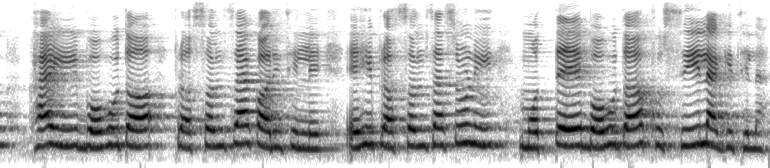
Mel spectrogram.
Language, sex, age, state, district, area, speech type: Odia, female, 18-30, Odisha, Dhenkanal, rural, spontaneous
